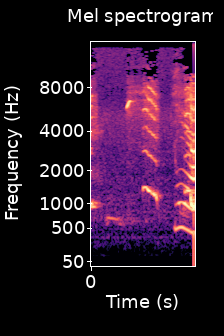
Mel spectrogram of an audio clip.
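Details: Male puppy whining to be let inside while being teased at home: short high tonal whines, some sliding down, some rising, in three bursts separated by brief pauses.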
